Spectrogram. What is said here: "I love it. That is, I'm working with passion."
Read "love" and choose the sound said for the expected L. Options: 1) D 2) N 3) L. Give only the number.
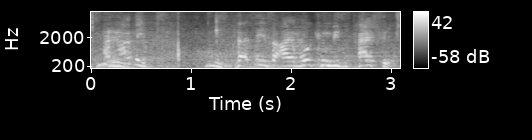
2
